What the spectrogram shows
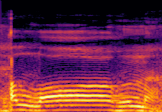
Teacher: تھوڑا موٹا بھی کرنا ہے لفظ اللہ کو اور لمبا بھی کرنا ہے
